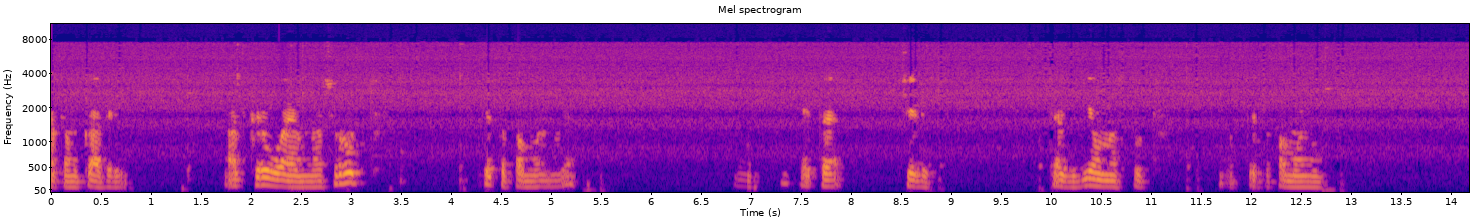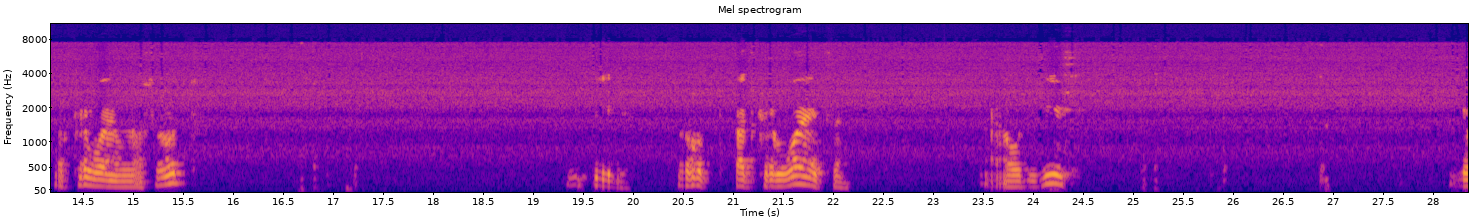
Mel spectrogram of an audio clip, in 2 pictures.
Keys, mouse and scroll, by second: 1.3 middle click, 3.4 middle click, 5.3 r, 8.7 click, 11.2 click, 12.6 r, 16.7 click, 17.2-24.2 middle drag, 25.0 click, 25.8-26.8 middle drag.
